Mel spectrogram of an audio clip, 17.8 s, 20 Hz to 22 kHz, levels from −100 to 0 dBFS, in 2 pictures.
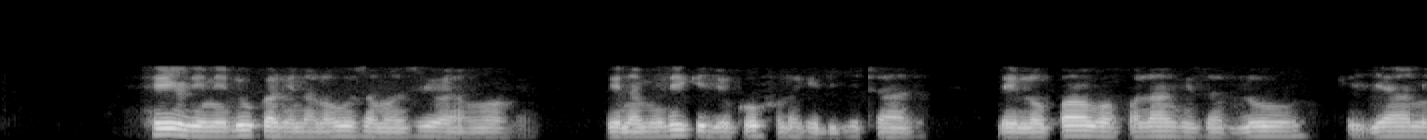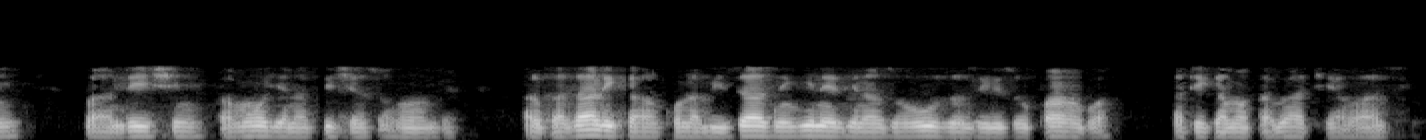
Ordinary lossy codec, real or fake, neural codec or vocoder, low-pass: AAC, 24 kbps; real; none; 3.6 kHz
